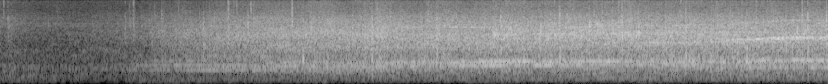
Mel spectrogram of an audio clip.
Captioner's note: applause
